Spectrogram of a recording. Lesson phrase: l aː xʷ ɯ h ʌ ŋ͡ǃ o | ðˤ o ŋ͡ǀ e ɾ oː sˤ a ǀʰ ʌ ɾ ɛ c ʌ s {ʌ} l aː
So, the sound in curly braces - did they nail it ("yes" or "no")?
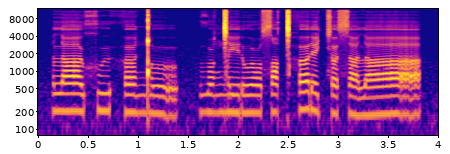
no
